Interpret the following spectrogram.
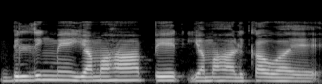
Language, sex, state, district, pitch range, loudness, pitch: Hindi, female, Arunachal Pradesh, Lower Dibang Valley, 165-190 Hz, -16 LUFS, 180 Hz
